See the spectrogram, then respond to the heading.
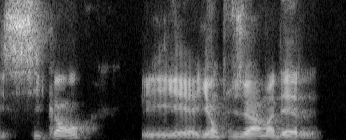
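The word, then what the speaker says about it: Scicon: Il y en a qui prononcent Skicon, là, mais c'est Sicon.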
